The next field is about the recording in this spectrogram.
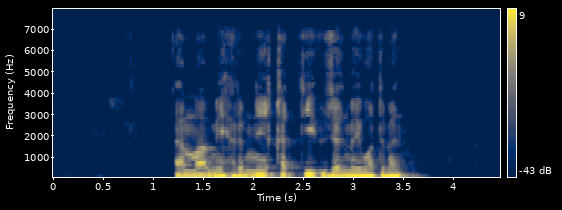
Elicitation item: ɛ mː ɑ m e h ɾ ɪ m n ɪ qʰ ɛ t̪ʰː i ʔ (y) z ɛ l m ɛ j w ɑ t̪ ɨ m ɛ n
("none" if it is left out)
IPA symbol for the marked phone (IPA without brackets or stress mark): y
